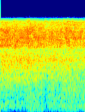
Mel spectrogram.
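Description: Dupray NEAT steam cleaner steaming bathroom grout lines: a steady, loud, close hiss of jetting steam runs unbroken throughout, with no voices.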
